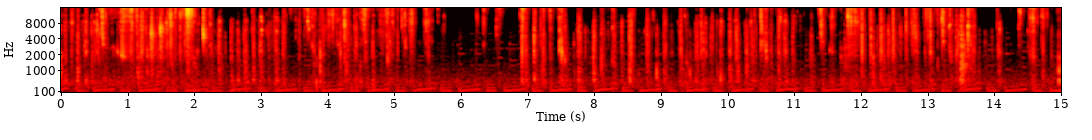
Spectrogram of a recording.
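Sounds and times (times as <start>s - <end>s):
shrimp shells cracking: 0.0s - 5.8s, 6.4s - 15.0s
soft music with low beat: 0.0s - 15.0s.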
